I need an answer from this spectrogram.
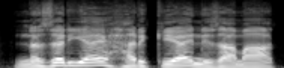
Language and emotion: Urdu, neutral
